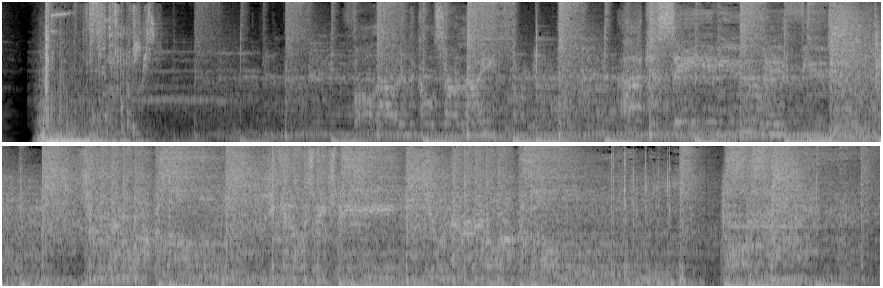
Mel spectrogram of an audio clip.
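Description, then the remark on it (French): A loud heavy rock song plays continuously with dense distorted guitars, a deep pounding low end and steady driving drums, the full band sustained at high volume throughout with no talking. “preuve en est avec ce … dont je vous propose d'écouter un extrait”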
